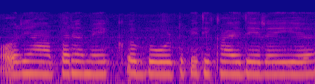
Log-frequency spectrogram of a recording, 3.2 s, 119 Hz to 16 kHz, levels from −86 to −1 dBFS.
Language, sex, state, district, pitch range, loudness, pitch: Hindi, female, Bihar, Sitamarhi, 215-225 Hz, -36 LUFS, 220 Hz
